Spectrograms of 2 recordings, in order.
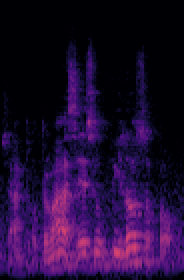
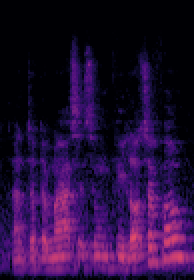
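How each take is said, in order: First: "Santo Tomás es un filósofo" as a statement, settling down at the end; answer tune. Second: "¿Santo Tomás es un filósofo?" climbing at the end; question tune. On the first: Teacher confirming for students, "Santo Tomás es un filósofo" with falling statement tune. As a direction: let "filósofo" fall away. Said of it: "answer the questions". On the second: Teacher quizzing students, "¿Santo Tomás es un filósofo?" with rising question tune. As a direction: lift the last syllables of "filósofo". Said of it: "answer the questions as I read them". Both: Shown as a demonstration.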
